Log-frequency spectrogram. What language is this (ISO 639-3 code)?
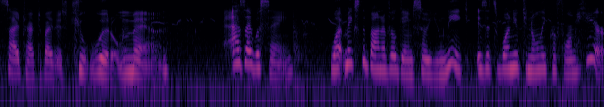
eng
